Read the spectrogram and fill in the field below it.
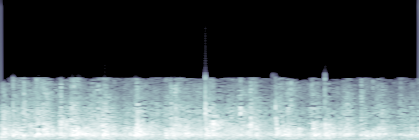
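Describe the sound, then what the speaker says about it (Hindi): A crowd at a public women's hearing event in India claps, a dense, steady patter of hands, fairly loud and sustained throughout. "एक बार जोरदार तालियों से"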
